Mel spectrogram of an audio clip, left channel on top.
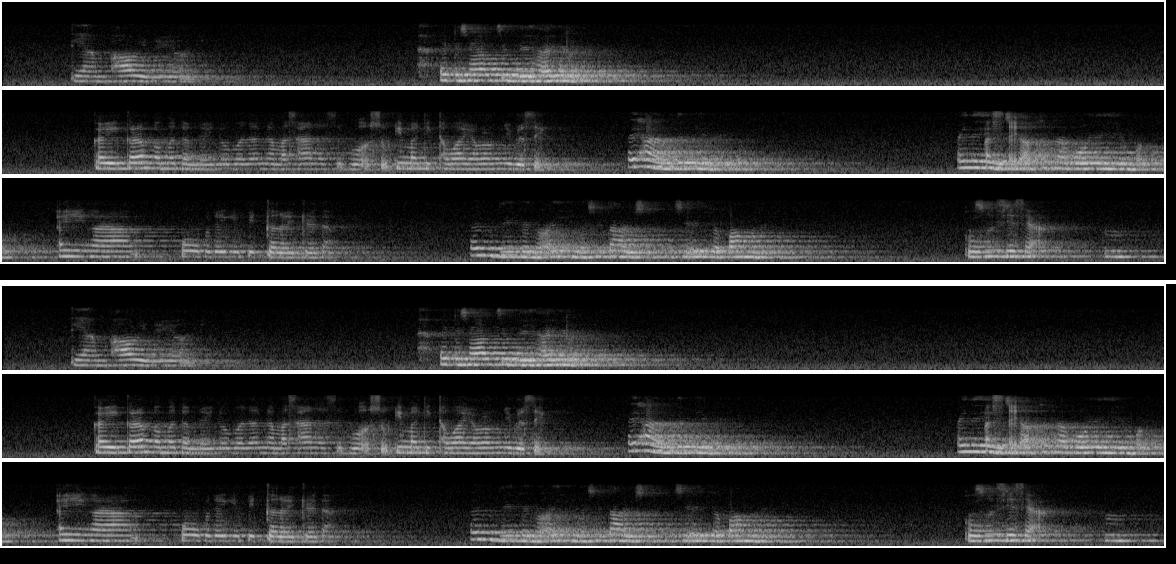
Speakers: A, on the right; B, on the left.
A: ꯀꯌꯥꯝ ꯐꯥꯎꯔꯤꯅꯣ ꯌꯣꯉꯣꯅꯦ
B: ꯑꯩ ꯄꯩꯁꯥ ꯌꯥꯝ ꯆꯤꯜꯂꯤ ꯍꯥꯏꯈꯤꯕꯅꯦ
A: ꯀꯔꯤ ꯀꯔꯝꯕ ꯃꯇꯝꯗꯒꯤꯅꯣꯕ ꯅꯪꯅ ꯃꯁꯥꯟꯅ ꯑꯁꯤꯕꯨ ꯑꯁꯨꯛꯀꯤ ꯃꯇꯤꯛ ꯊꯋꯥꯏ ꯌꯥꯎꯔꯝꯂꯤꯕꯁꯦ
B: ꯑꯩ ꯍꯥꯟꯅꯗꯤ ꯑꯗꯨꯝ ꯌꯦꯡꯉꯛꯏꯗ ꯑꯩꯅ ꯌꯦꯡꯉꯤꯁꯤꯅ
A: ꯑꯁ
B: ꯑꯈꯟꯅꯕ ꯑꯣꯏꯅ ꯌꯦꯡꯕ
A: ꯑꯩ ꯉꯔꯥꯡ ꯄ ꯀꯒꯤ ꯄꯤꯠꯀ ꯂꯩꯏꯇ꯭ꯔꯦꯗ
B: ꯑꯩꯕꯨꯗꯤ ꯀꯩꯅꯣ ꯑꯩꯒꯤ ꯉꯁꯤ ꯇꯥꯔꯤꯁꯦ ꯑꯁꯤ ꯑꯩꯒꯤ ꯑꯄꯥꯝꯕꯅꯦ
A: ꯑꯣ
B: ꯉꯁꯤꯒꯤꯁꯦ
A: ꯉꯁꯤꯁꯦ
B: ꯎꯝ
